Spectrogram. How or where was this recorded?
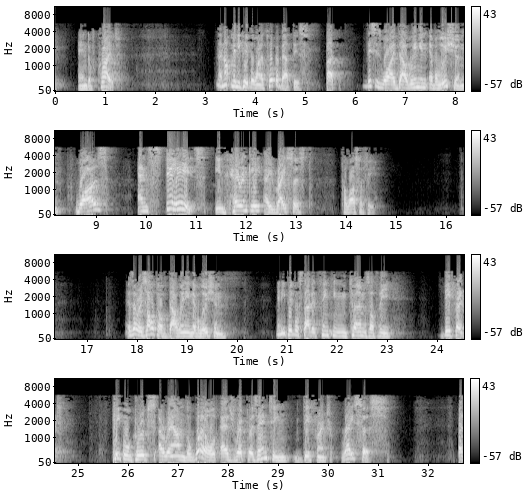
large echoing room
